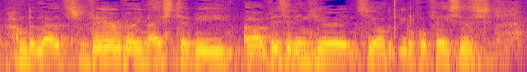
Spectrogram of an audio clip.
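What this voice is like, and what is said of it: Raspy, hoarse voice. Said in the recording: “Please excuse a little bit the raspiness of my voice. I've been losing my voice a little bit ... It's a sore throat lozenge, and so I'm just trying to help the voice recover”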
